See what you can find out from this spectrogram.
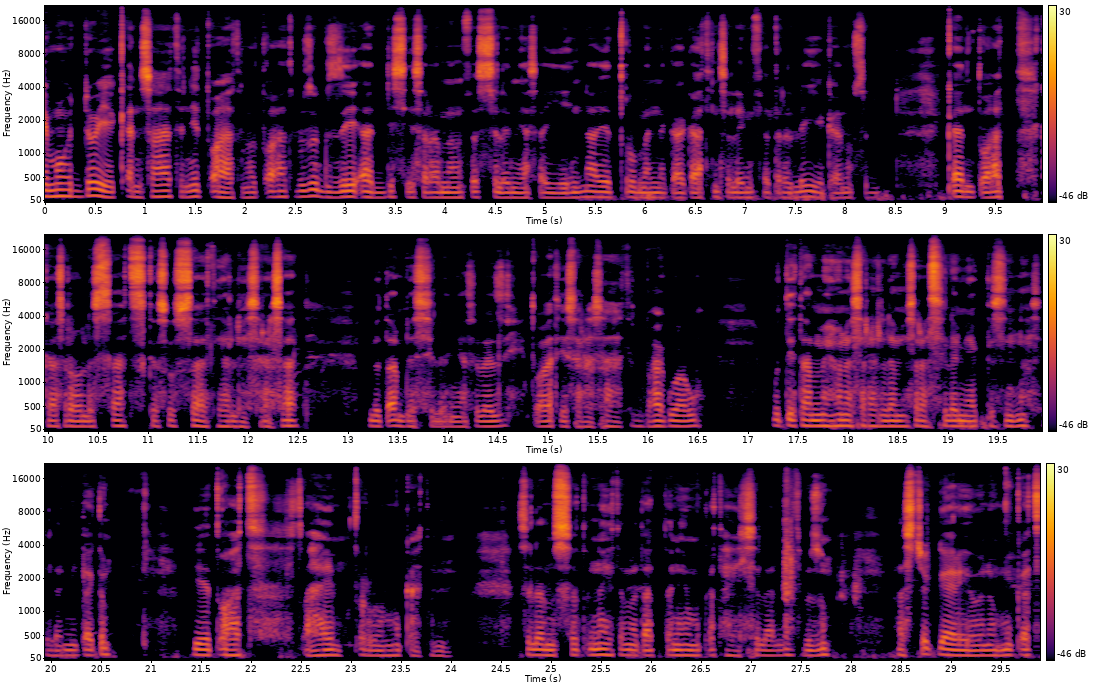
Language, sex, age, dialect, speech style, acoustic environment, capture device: Amharic, male, 35-44, Ethiopia - Gojjam, happy; excited; focused; relaxed, nature, desktop / Linux / Chrome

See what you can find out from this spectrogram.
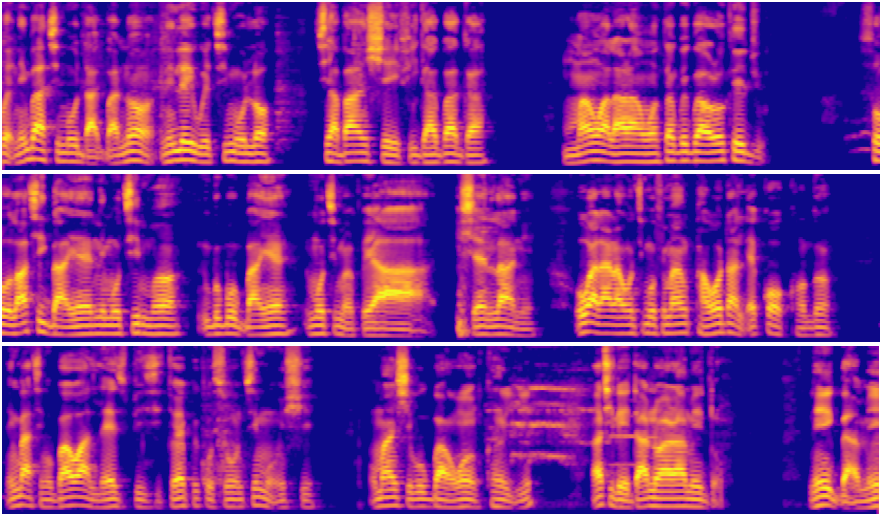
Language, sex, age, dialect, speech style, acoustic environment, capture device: Yoruba, male, 18-24, Nigeria - Ibadan, relaxed; focused, silence, mobile / Linux / Chrome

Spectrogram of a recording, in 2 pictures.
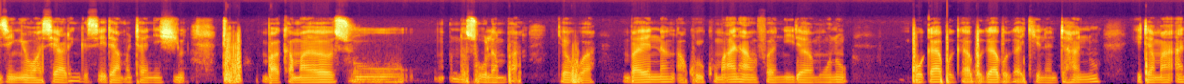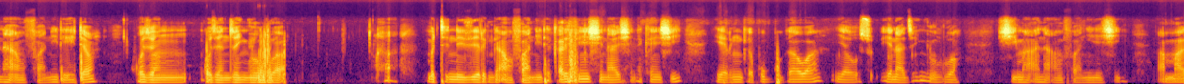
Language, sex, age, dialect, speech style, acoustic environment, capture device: Hausa, male, 18-24, Nigeria - Katsina, happy, silence, mobile / Linux / Chrome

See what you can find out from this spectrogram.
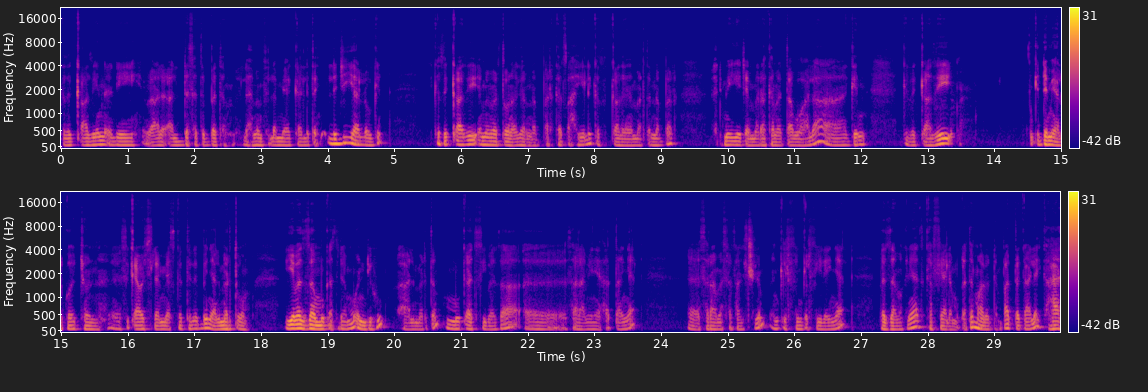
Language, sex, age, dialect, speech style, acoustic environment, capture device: Amharic, male, 45-54, Ethiopia - Addis Ababa, relaxed, traffic, mobile / Linux / Chrome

